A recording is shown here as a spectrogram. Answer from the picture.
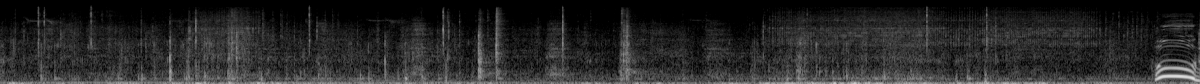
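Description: Niner Jet 9 RDO mountain bike ridden over a rough dirt singletrack: scattered clicks, rattles and knocks from the bike over uneven ground, with a steady low rumble of tyres and wind on the camera microphone. A shouted voice starts just before the end.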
